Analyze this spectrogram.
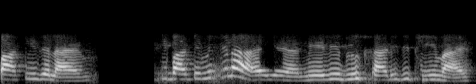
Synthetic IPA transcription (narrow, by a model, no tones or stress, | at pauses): paːɾʈid͡ʑelaːɦe | t̪ip̬aːɾʈimẽelaneʋiːbluːskaːɽid͡ʑiːʈʰiːmaːɦe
